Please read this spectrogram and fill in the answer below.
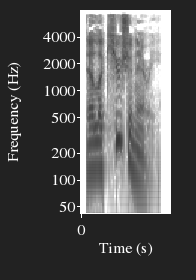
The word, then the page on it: elocutionary: British English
